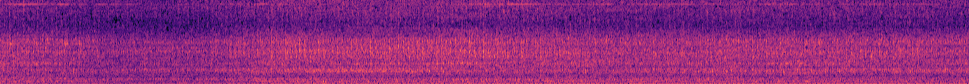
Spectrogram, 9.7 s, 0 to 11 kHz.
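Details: BMW X1 F48 xDrive 25e, 125 HP B38 three-cylinder, cold idle: dull non-metallic knocking from back of engine, about three to four per second, loud inside too, quieter as engine warms; cause unknown.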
